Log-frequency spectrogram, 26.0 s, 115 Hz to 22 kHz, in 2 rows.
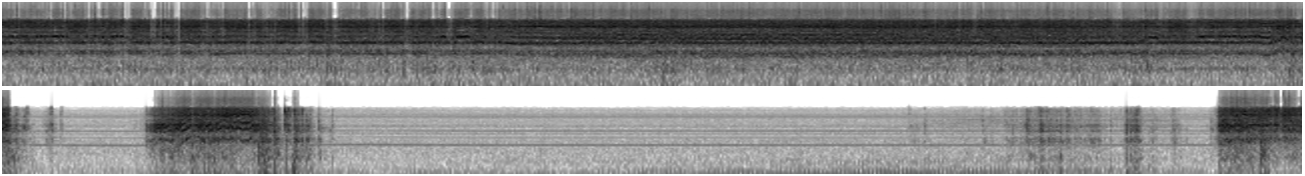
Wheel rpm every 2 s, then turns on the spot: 230, 230, 230, 210, 210, 210, 190, 90, 30, 0, 0, 10, 40.
22-24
